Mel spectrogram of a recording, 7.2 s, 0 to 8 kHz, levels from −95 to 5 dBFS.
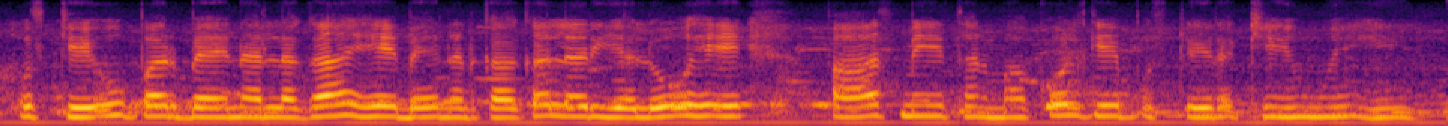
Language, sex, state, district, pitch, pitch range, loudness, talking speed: Hindi, female, Bihar, Jahanabad, 230 Hz, 225-250 Hz, -14 LUFS, 150 wpm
